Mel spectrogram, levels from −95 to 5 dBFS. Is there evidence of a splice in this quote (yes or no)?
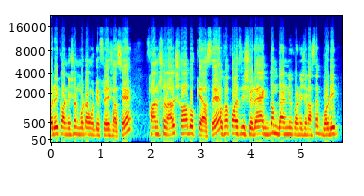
yes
